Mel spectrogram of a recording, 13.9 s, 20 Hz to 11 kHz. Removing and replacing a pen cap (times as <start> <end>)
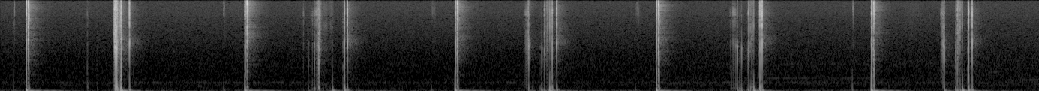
1.2 2.0, 3.2 4.8, 6.0 6.4, 7.0 7.6, 8.7 9.1, 9.7 10.4, 11.4 11.9, 12.5 13.2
